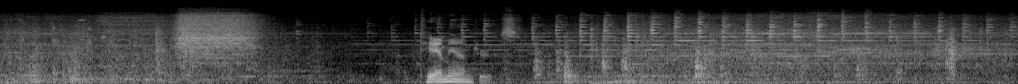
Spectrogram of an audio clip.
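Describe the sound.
A steam locomotive lets out a loud, sharp hiss of steam, followed by clanking, creaking metallic tones from its articulating metal panels and rhythmic huffing, with a person briefly speaking over it.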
